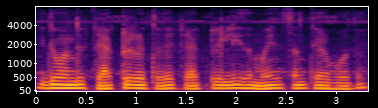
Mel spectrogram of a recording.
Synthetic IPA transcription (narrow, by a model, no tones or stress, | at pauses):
id̪uʋond̪upʰjaːk̚ʈɐɾiɾut̪ːɐd̪epʰjaːk̚ʈɐɾɐlːiːd̪umɐjnsɐnt̪ɐiɭɐboːd̪u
